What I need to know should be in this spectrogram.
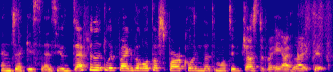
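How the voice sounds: A woman's medium-pitched, slightly mellow voice at a fairly quick pace, intonation fairly even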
